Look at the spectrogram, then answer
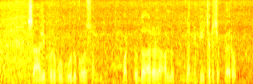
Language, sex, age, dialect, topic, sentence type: Telugu, male, 18-24, Utterandhra, agriculture, statement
